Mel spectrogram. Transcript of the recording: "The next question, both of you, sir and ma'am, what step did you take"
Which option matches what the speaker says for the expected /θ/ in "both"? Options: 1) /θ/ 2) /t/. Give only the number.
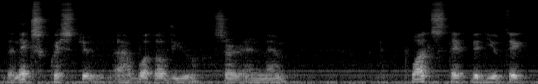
2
